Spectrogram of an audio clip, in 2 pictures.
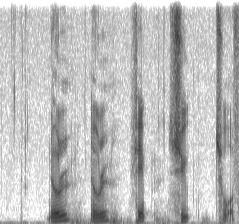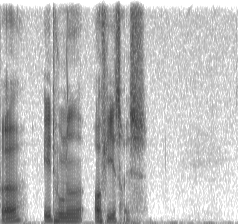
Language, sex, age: Danish, male, 18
